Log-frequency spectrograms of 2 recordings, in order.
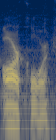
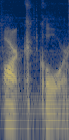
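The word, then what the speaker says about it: ArcCorp: I'm saying it wrong it's not our core it's Arc core or it could be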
